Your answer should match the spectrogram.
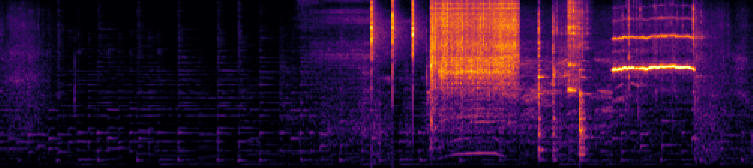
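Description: Background music, then a small electric countertop appliance switched on by a hand pressing its lid. It gives about a second of loud whirring, a couple of clicks, then about a second of a high, steady whine.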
